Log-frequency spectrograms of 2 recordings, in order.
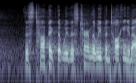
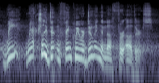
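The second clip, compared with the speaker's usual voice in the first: humble believers; 13 semitones higher than usual. Retold or imitated. Humble group quoted, high voice.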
